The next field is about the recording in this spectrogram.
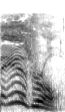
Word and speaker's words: Israel: And then Israel. We're going to go to Israel last. All right, getting back to Alexander Dugin. He says, quote, the collapse of Israel, notice three syllables, is inevitable.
